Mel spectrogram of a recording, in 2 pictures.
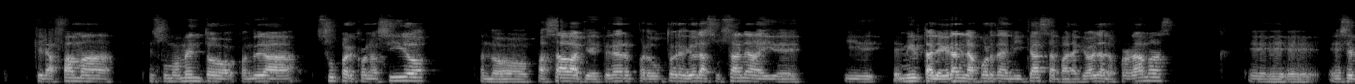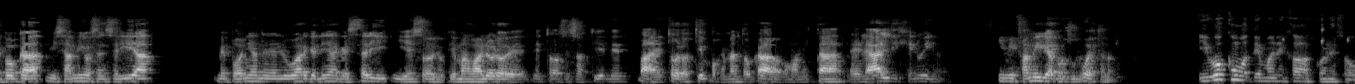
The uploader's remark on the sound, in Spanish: entrevistar por instagram Live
